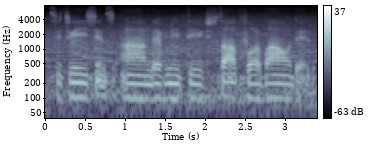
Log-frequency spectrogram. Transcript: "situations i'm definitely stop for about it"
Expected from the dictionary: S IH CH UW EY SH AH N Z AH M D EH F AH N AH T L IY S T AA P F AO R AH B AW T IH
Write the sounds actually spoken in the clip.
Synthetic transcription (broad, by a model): S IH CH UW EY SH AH N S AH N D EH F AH N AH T IY S T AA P F AO R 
